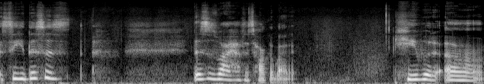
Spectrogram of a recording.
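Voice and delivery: voice catching, choked up, on the verge of tears. Speaker remembering how he came to give life lessons, on the verge of tears. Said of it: "Why do I feel like I'm about to cry?".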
